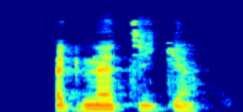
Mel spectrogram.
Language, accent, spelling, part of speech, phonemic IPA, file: French, France, agnatique, adjective, /aɡ.na.tik/, LL-Q150 (fra)-agnatique.wav
- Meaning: agnatic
